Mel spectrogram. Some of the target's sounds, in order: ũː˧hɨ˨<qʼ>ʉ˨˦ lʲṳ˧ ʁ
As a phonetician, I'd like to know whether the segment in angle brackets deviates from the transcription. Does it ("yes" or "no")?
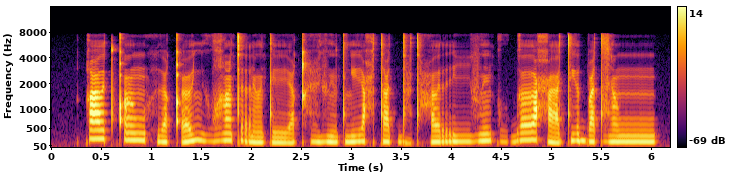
no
